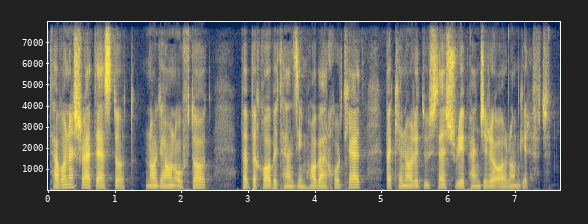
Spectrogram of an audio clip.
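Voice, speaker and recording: A man narrating a literary story as an audiobook, reading in a steady, measured way. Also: medium pitch, clean tone.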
